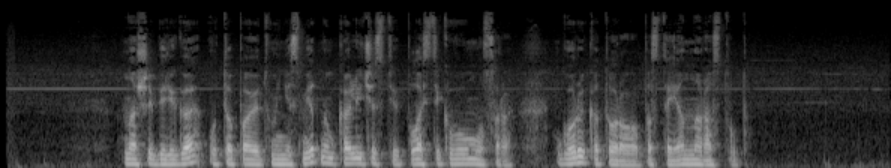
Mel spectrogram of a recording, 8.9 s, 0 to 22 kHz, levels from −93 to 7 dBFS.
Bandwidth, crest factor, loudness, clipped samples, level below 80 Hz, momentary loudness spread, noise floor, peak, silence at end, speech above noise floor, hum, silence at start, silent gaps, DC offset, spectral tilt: 16 kHz; 18 dB; -29 LUFS; under 0.1%; -58 dBFS; 10 LU; -60 dBFS; -12 dBFS; 1.45 s; 32 dB; none; 1.25 s; none; under 0.1%; -6.5 dB/octave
